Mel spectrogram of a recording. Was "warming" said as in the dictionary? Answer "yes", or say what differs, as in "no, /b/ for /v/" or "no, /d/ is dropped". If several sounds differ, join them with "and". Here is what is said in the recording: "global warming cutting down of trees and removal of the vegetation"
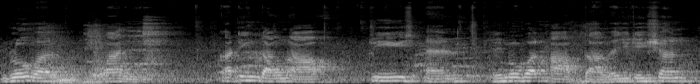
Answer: no, /m/ is dropped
